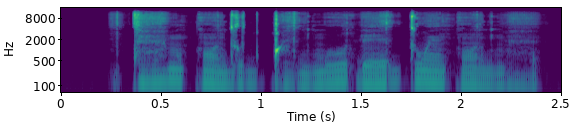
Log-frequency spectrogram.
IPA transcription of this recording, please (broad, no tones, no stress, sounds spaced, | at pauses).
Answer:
t æ̤ m k õ d u d ǃ e̤ d m u ɗ e d t w ẽ k õ d m æ̤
